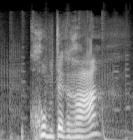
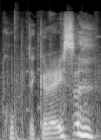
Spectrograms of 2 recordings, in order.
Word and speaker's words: coup de grâce: It was like coup de grace, I think. And I think I'd probably butchered it. Okay, let's give me a second. So I don't hear Discord. I want to read it right. I'm sure it's not Coupe de Grace.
